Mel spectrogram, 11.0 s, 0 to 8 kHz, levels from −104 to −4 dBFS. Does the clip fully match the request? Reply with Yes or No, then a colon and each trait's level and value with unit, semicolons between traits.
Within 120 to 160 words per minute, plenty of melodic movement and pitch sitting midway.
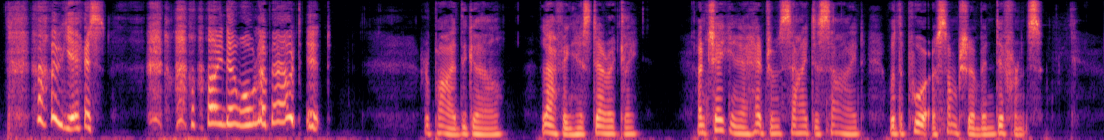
Yes: average, 140 wpm; wide, 8.5 semitones; medium, 155 Hz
